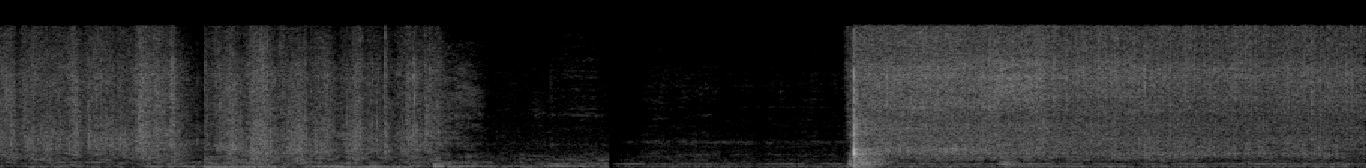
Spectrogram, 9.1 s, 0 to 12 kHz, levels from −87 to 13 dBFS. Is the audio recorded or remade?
recorded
